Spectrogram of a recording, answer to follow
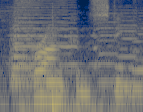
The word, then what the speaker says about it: Frankenstein: That's Frankenstein. My name. It's pronounced Frankenstein.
